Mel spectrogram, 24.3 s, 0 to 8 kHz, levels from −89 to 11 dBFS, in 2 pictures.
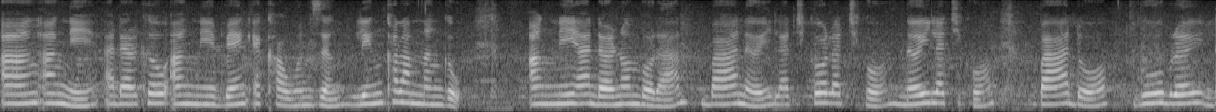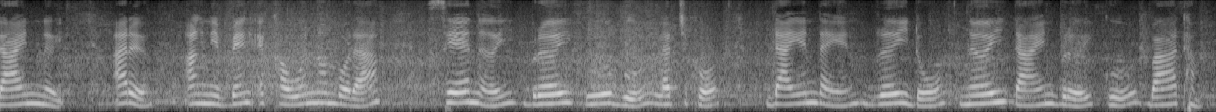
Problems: constant background noise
